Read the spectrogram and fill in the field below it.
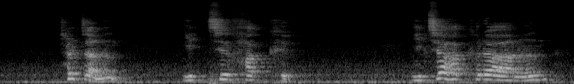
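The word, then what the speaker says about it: יִצְחָק: 보통 이삭이라는 그 철자는 이츠하크 이츠 하크라는 발음으로 어 기록된 그 철자 이츠하크.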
